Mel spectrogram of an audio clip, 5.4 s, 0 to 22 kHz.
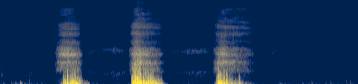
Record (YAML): exhalation_length: 5.4 s
exhalation_amplitude: 21616
exhalation_signal_mean_std_ratio: 0.32
survey_phase: alpha (2021-03-01 to 2021-08-12)
age: 18-44
gender: Female
wearing_mask: 'No'
symptom_cough_any: true
symptom_headache: true
smoker_status: Never smoked
respiratory_condition_asthma: false
respiratory_condition_other: false
recruitment_source: Test and Trace
submission_delay: 2 days
covid_test_result: Positive
covid_test_method: RT-qPCR
covid_ct_value: 24.6
covid_ct_gene: N gene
